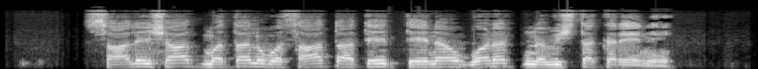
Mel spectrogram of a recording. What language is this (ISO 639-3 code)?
brh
